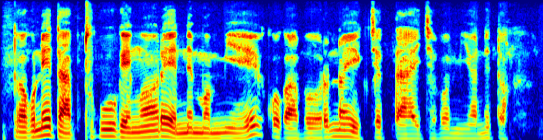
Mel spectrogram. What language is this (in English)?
Kalenjin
